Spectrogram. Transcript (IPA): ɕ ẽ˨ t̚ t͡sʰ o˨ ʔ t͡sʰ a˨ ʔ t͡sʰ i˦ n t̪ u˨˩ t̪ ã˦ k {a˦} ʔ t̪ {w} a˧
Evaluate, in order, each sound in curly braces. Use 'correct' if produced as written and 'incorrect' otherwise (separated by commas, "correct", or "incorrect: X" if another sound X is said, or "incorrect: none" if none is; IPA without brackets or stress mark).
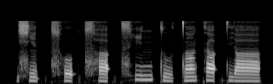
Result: correct, incorrect: j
